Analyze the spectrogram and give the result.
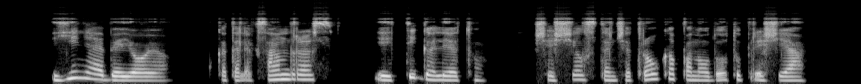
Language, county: Lithuanian, Vilnius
